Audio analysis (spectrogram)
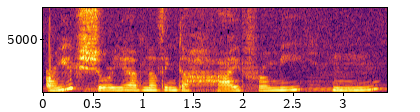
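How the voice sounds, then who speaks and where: A woman voicing a gentle, worried mother who keeps asking questions in a soft, coaxing way, in a toy-figure drama. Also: fairly high pitch, a little slow, faint music behind, close to an everyday voice. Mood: concerned.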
